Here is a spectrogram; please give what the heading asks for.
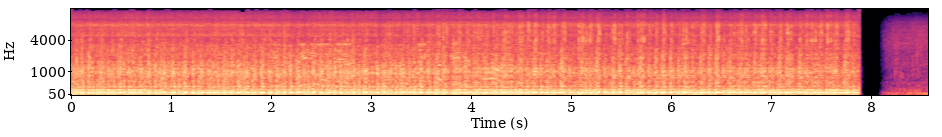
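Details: Yamaha 150 TXRC two-stroke outboard, three carburetors just rebuilt, first start on known good fuel without starting fluid: strong steady low drone for eight seconds, no stumbling or surging, then shuts off cleanly; runs normally after rebuild.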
